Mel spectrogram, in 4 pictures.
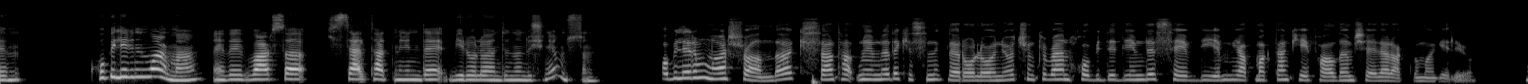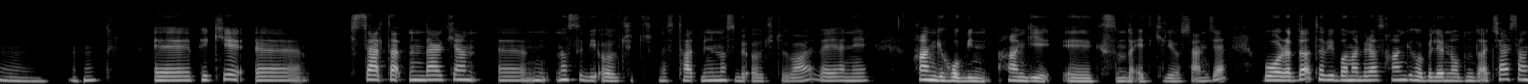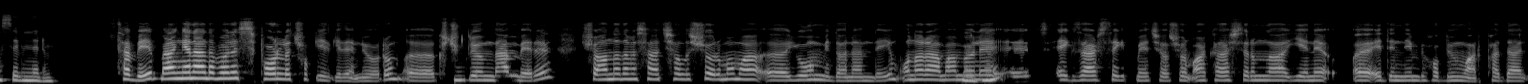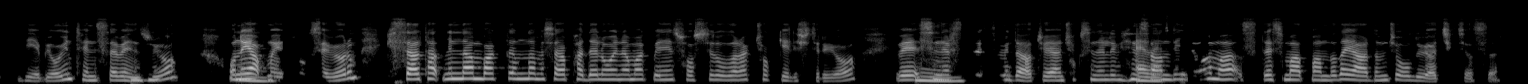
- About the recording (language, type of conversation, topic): Turkish, podcast, Hobiler kişisel tatmini ne ölçüde etkiler?
- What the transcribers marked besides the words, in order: other background noise; tapping; in Spanish: "padel"; in Spanish: "padel"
